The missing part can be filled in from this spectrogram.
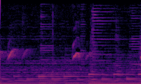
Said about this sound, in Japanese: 声声っていうか、うん、鳥の気配とその気配が発する音しか聞こえない、はい、朝です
